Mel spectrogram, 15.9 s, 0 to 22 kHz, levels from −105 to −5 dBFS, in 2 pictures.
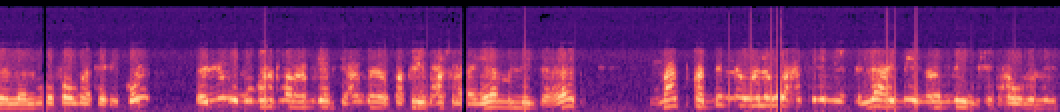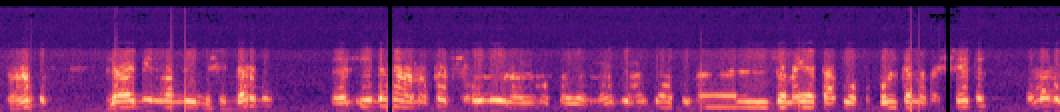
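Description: A gap at a join of encoded pieces appears five times: at 0.32 s (about 31 ms), 3.47 s (49 ms), 5.84 s (29 ms), 10.86 s (50 ms) and 15.04 s (46 ms). Each marks a point where separately encoded segments were butted together untrimmed, so the encoder's start-up delay and last-frame padding remain as dead air. Continuous sound drops out briefly, its edges blurred by the codec, then resumes where it left off.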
